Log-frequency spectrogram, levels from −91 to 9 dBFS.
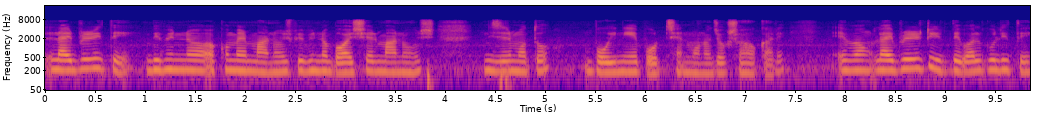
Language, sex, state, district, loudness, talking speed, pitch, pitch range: Bengali, female, West Bengal, Jhargram, -27 LUFS, 135 wpm, 200 Hz, 190-215 Hz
